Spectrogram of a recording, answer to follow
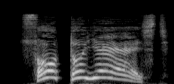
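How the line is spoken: High-pitched squeal. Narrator (Russian): завизжал дишкантом поляк

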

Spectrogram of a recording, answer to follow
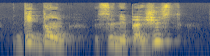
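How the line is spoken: Unicorn exclaiming. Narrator (French): s'écria la licorne

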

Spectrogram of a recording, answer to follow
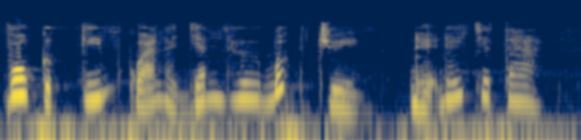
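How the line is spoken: Loud shout. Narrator (Vietnamese): y quát lớn

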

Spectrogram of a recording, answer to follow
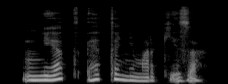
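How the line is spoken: Sigh. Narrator (Russian): вздохнула я

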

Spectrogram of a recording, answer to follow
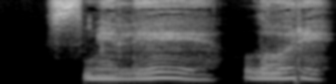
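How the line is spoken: Hoarse request. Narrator (Russian): хрипло просит Эрик

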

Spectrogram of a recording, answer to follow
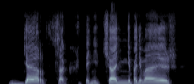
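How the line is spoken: Heated yelling. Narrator (Russian): взапали орал Квелый Колян

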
